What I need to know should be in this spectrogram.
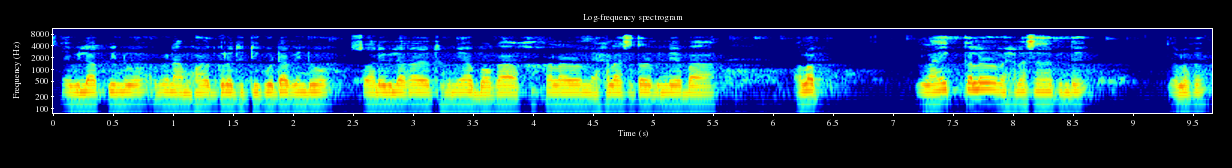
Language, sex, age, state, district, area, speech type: Assamese, male, 18-30, Assam, Darrang, rural, spontaneous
